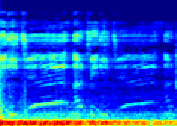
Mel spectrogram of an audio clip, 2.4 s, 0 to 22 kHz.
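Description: A DJ truck's big sound system, a 22-bass setup, playing an electronic track with very heavy bass and two short rising tones about a second apart.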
